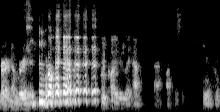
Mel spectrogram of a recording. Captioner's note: laughter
